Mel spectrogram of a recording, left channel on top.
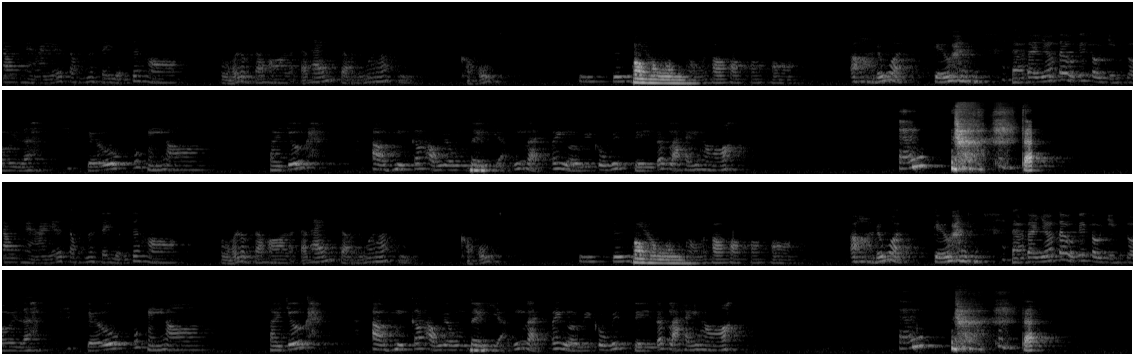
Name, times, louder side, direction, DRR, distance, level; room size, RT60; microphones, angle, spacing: voice 1, 0.0-1.7 2.2-4.1 4.6-5.0 5.8-7.9 8.5-9.0 9.3-13.3 14.0-14.5 15.0-18.6 21.3-21.4, right 1 dB, 30° right, 1.0 m, -45 dB
voice 2, 6.3-7.0 20.3-21.6, left 7 dB, 60° left, 0.3 m, -30 dB
12.5 x 5.2 x 3.5 m
head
